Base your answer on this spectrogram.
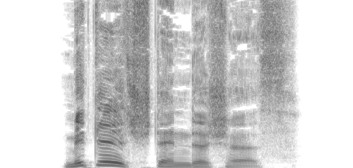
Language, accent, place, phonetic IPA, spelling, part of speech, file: German, Germany, Berlin, [ˈmɪtl̩ˌʃtɛndɪʃəs], mittelständisches, adjective, De-mittelständisches.ogg
- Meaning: strong/mixed nominative/accusative neuter singular of mittelständisch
